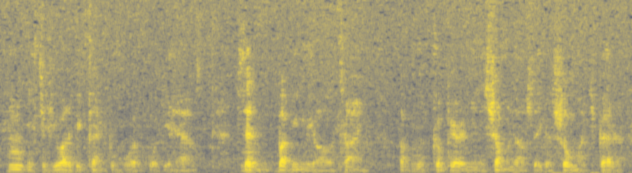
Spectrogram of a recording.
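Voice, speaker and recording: With an American accent, a man speaks at a fairly quick pace over noticeable background noise. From United States. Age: 80s+. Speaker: wandering sadhu. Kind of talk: interview answer. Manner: hesitant.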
